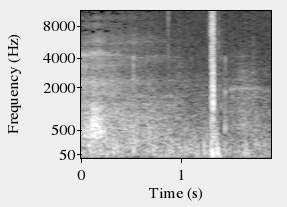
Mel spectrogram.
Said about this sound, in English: And uh, yeah, you'll have to excuse the sniffles. This is part of life, isn't it?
